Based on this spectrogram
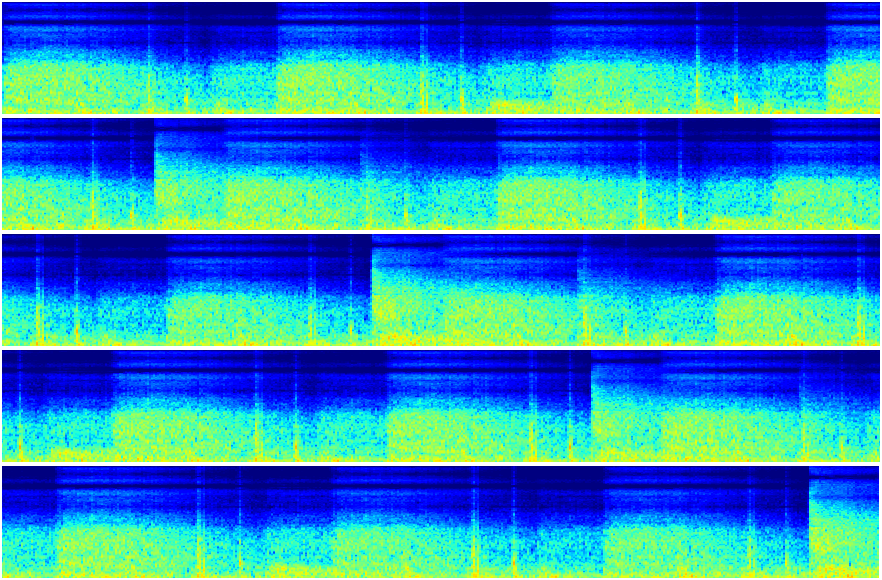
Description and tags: atmospheric drums for layering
